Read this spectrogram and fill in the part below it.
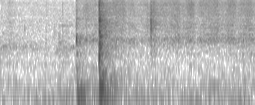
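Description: A thin stencil sheet taps and rustles against a wooden block.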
